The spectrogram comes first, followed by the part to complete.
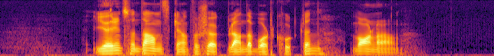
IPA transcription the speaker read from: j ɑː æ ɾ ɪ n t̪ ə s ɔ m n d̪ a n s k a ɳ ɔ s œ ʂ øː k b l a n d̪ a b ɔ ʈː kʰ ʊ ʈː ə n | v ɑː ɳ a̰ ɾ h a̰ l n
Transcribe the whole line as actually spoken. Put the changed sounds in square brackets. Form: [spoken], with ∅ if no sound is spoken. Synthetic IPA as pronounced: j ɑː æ ɾ ɪ n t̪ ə s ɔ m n d̪ a n s k a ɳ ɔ [f] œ ʂ øː k b l a n d̪ a b ɔ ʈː kʰ ʊ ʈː ə n | v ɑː ɳ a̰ ɾ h a̰ [∅] n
